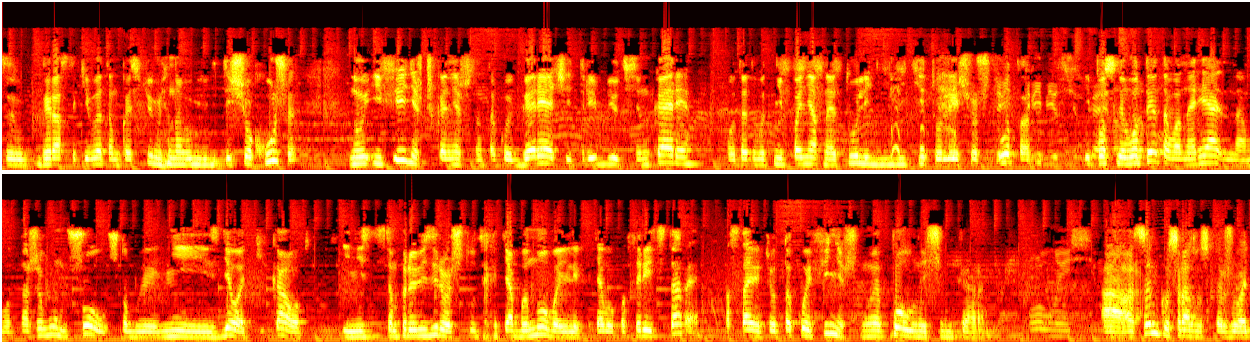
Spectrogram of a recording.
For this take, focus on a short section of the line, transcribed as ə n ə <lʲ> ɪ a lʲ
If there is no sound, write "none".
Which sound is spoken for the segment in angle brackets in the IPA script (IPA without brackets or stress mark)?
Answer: ɾʲ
